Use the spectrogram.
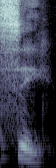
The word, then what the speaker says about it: Esz: Pronounce it like the letter, I don't say it at all.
